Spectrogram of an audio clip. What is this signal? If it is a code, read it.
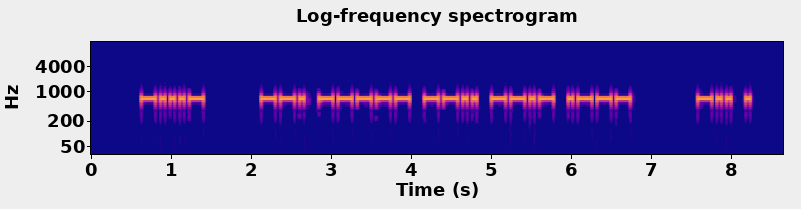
Morse code, heard as a keyed tone, about 20 wpm, 700 Hz. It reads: <BT> G0ZQJ DE
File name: UK MASTER QSOs TRAINING / 20WPM / UK MASTER QSOs 0028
